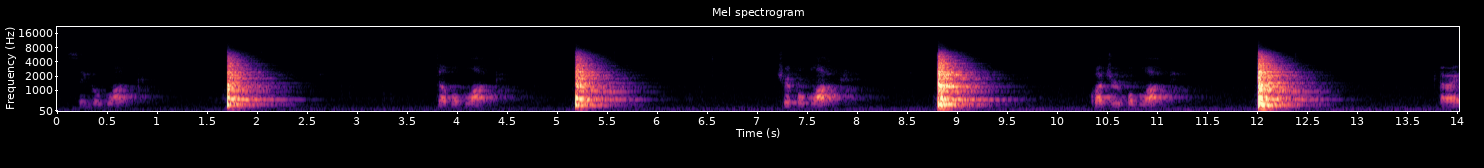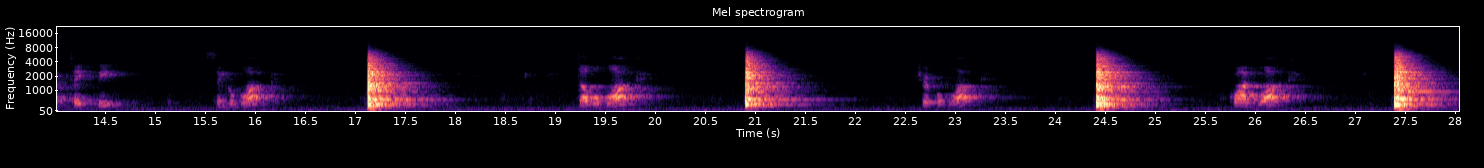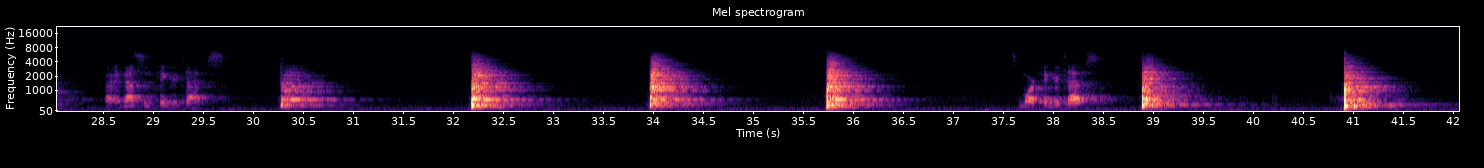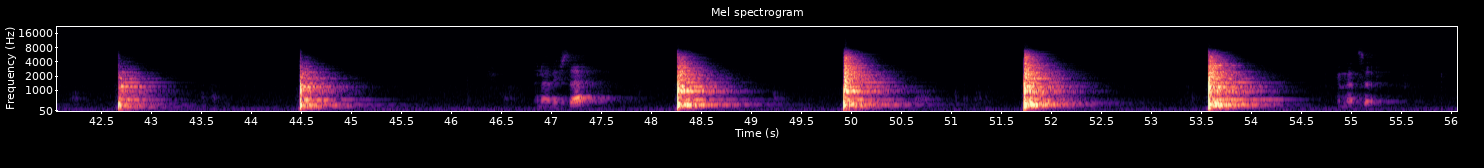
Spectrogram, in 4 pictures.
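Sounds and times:
metallic drums: 1.7s - 2.4s, 5.2s - 5.8s, 8.8s - 9.6s, 12.0s - 12.8s, 17.1s - 17.9s, 20.9s - 21.6s, 24.4s - 25.1s, 27.4s - 28.1s, 30.3s - 31.0s, 32.2s - 32.9s, 34.0s - 34.7s, 35.8s - 36.4s, 38.9s - 39.6s, 40.9s - 41.6s, 42.7s - 43.3s, 44.5s - 45.2s, 48.3s - 49.0s, 49.9s - 50.7s, 51.8s - 52.4s, 53.6s - 54.4s.

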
